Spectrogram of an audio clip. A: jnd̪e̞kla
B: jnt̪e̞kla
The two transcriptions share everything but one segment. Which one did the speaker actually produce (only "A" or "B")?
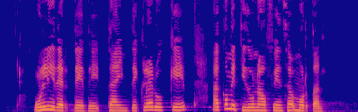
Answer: A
